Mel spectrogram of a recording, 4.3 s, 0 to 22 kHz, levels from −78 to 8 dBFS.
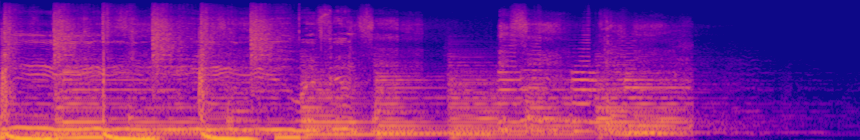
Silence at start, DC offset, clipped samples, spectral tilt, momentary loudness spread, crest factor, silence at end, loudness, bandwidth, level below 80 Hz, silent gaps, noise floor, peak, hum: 0 s; under 0.1%; under 0.1%; -5 dB/octave; 8 LU; 12 dB; 0.75 s; -16 LUFS; 19.5 kHz; -20 dBFS; none; -50 dBFS; -2 dBFS; none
